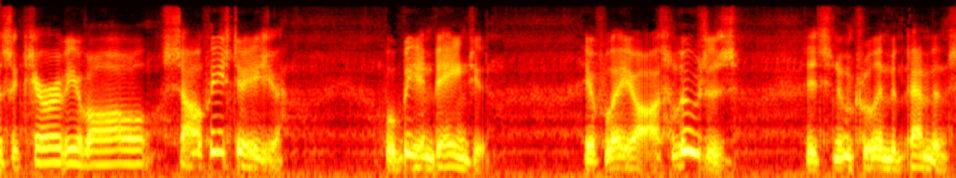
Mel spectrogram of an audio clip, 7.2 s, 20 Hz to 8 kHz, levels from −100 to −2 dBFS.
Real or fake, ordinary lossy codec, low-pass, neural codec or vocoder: fake; AAC, 48 kbps; 7.2 kHz; autoencoder, 22.05 kHz, a latent of 192 numbers a frame, VITS, trained on many speakers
